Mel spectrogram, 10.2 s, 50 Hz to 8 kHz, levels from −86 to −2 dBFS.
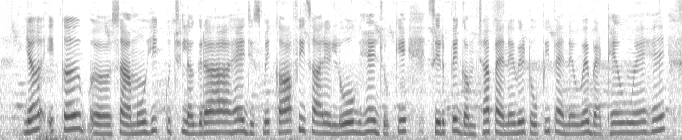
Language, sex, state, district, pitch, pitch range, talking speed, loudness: Hindi, female, Bihar, Jamui, 220 Hz, 200-235 Hz, 140 wpm, -38 LUFS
